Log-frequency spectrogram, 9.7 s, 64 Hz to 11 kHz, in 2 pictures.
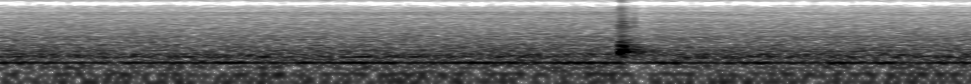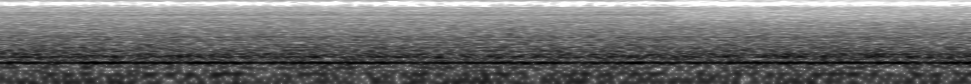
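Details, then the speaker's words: Lincoln Square Wave TIG 175 Pro replaced by a Vulcan ProTig 205 (Harbor Freight) TIG welder; its cooling fan gives a steady, even drone with a low hum, no rattles or pitch wobble. Normal cooling fan running. "Fan's on, as you can hear it. I don't know if you can hear me talking there."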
